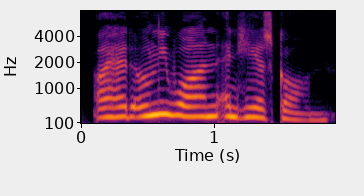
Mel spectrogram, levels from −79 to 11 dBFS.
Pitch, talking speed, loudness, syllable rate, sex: 240 Hz, 250 wpm, -13 LUFS, 5.8 syllables/s, female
